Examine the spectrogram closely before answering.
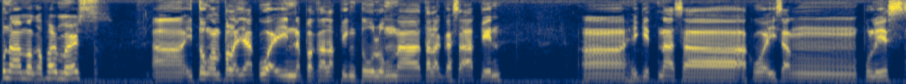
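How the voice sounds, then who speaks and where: Pausing long and often, a man speaks at a moderate pace in a fairly high, bright, sharp voice with ordinary pitch variation, very even loudness, and a dry sound with no echo. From Philippines. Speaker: police officer and farmer vlogger; farmer vlogger. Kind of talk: casual vlog talk to camera. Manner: hesitant, many filler sounds. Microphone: phone near.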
